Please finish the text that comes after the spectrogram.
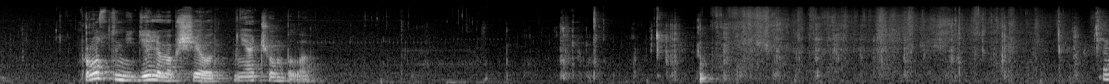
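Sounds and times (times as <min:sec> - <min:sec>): chewing crunchy salad: 0:03.8 - 0:11.0.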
